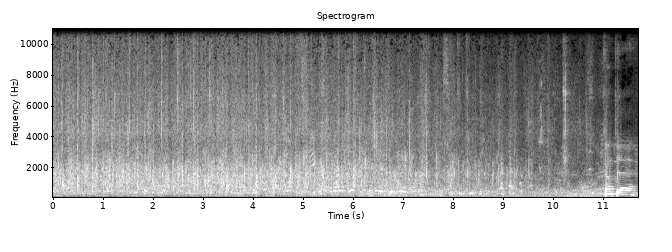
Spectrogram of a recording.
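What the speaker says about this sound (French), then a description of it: "Alors félicitations à Mme Laurette Côté, on a une bonne main d'applaudissements s'il vous plaît." An audience in a hall applauds a volunteer honoree with sustained, dense clapping that tapers slightly near the end, a murmur of voices under it and a voice starting to speak as it fades.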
